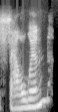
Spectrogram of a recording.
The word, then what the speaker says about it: Samhain: Right, and we actually pronounce that Samhain.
